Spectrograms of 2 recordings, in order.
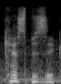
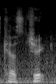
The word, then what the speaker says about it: Kuschik: of seasons ago that everyone told me I was saying his name wrong. I think I was saying Kaspersic or something like that, but it is Kuschik.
